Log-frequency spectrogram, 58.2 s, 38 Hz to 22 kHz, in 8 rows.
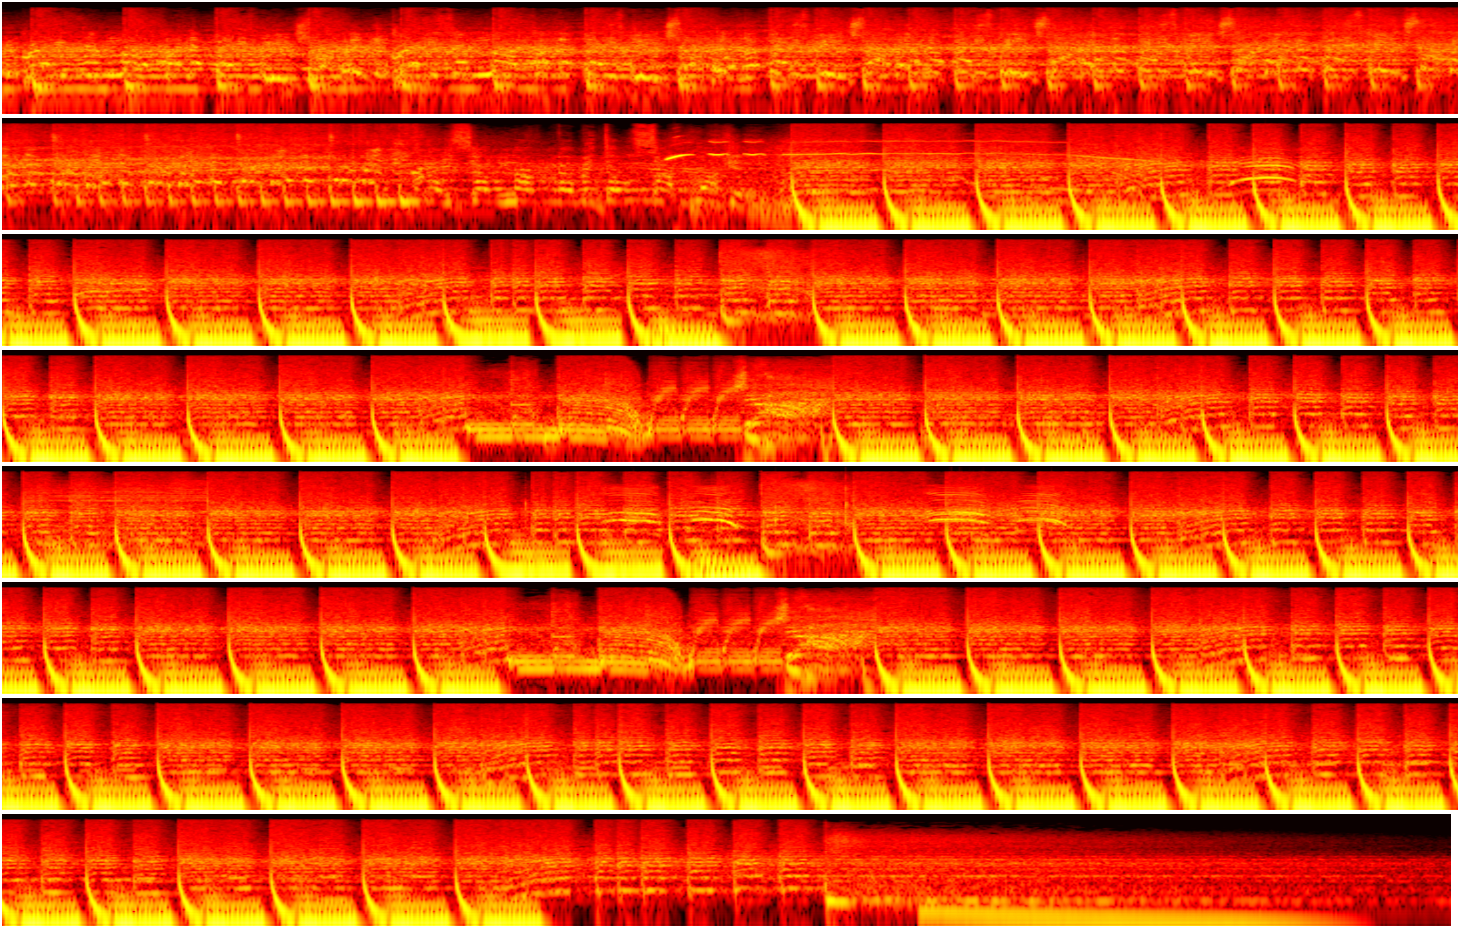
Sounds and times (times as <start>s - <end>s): Electronic dance music: 0.0s - 57.8s.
